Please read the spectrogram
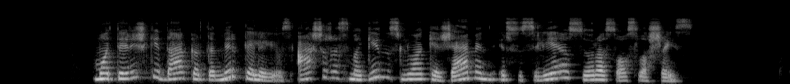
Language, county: Lithuanian, Vilnius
